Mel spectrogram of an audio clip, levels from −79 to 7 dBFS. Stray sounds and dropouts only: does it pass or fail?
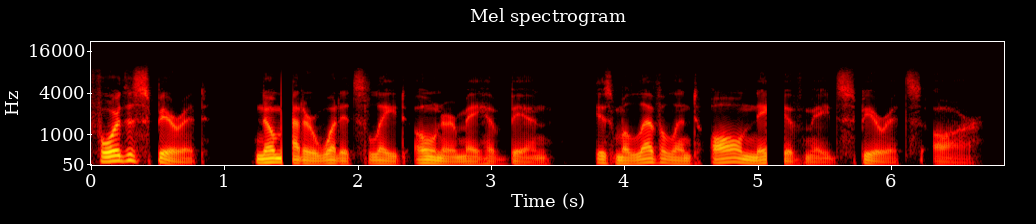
fail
